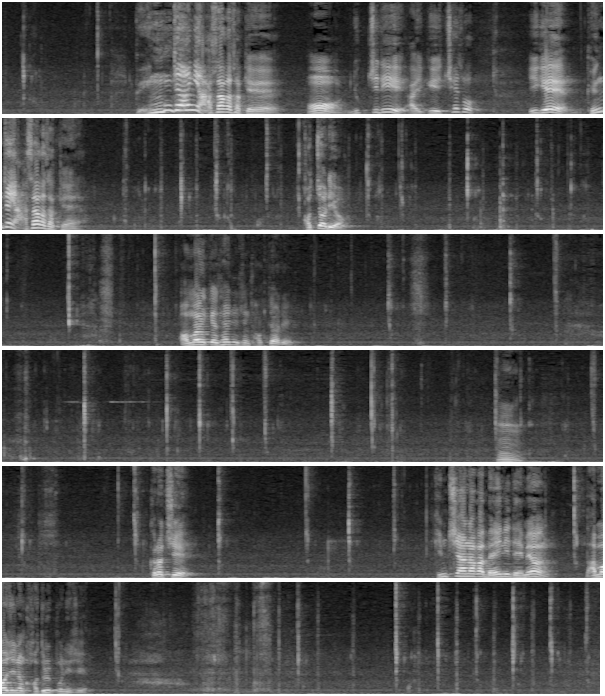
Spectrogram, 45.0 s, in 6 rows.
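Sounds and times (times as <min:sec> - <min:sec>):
crunchy chewing: 0:00.2 - 0:01.5, 0:08.9 - 0:17.1, 0:18.8 - 0:30.8, 0:33.8 - 0:35.5, 0:40.0 - 0:45.0
mouth clicks: 0:32.7 - 0:33.0, 0:33.8 - 0:35.5.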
